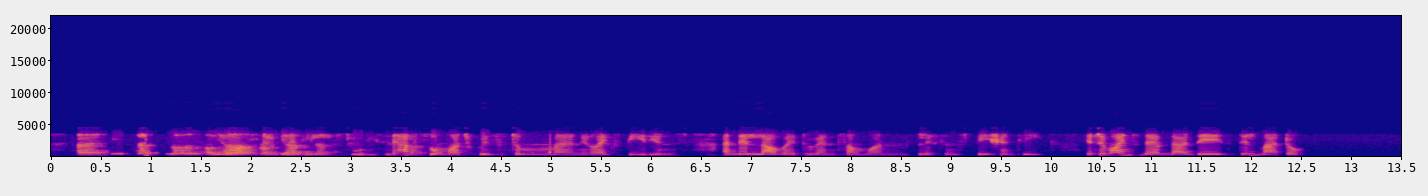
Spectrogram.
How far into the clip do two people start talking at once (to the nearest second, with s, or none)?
2 s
